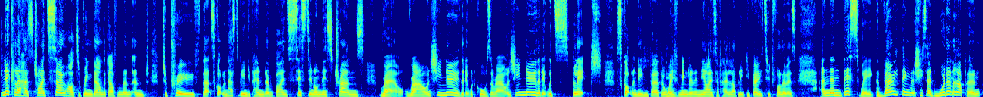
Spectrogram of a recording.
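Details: Adult woman speaking; normal voice.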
